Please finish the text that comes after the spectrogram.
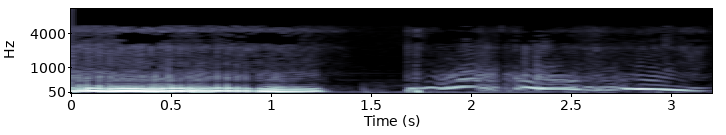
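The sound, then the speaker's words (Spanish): A person imitates snoring: a long, loud, rumbling snore, a brief pause, then two more drawn-out, throaty snoring sounds with a nasal, rattling quality. “Así ronco ya.”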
